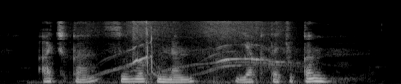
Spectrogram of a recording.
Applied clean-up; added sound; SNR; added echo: none; Fireworks; 6 dB; reverberation time 0.2 s.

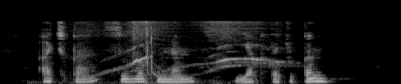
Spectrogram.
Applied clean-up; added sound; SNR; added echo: classical method WPE with log-MMSE.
